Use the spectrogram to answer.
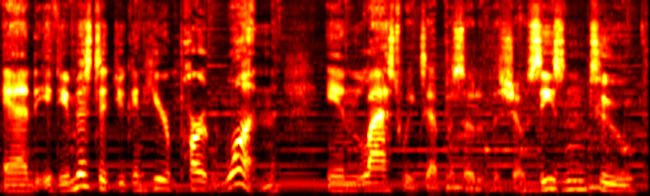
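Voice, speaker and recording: Male American radio host, scripted outro, medium pitch, very animated, music bed behind. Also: normal speed. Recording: music under the voice.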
